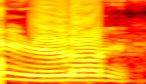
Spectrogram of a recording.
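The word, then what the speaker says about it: loan: पे एक शब्द है एल ओ एन एल का ल पढ़ेंगे ओ ए का ओ की मात्रा पढ़ेंगे न का एन का न पढ़ेंगे हो गया लोन ठीक उसी प्रकार दोस्तों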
